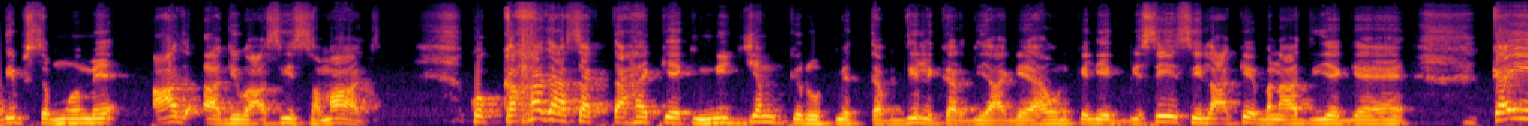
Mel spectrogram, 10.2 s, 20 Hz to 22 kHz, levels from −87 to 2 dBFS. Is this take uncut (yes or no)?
yes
